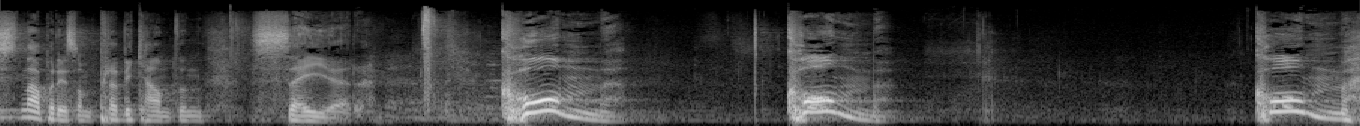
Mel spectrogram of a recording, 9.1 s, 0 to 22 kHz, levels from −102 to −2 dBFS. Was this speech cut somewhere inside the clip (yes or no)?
no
